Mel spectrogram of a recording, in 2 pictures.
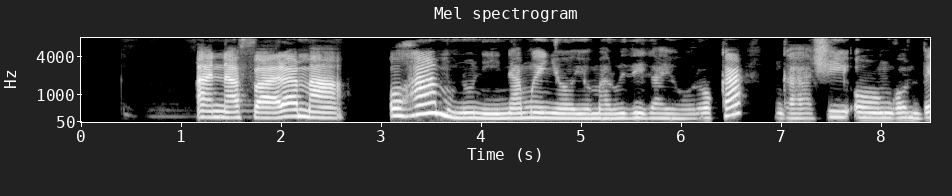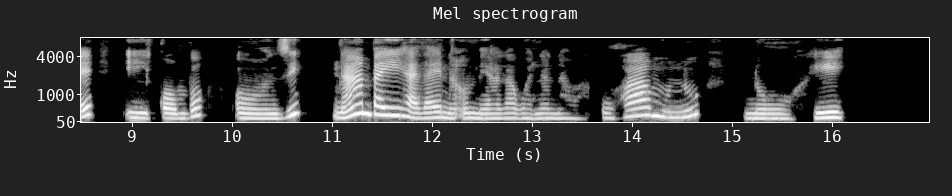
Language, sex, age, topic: Oshiwambo, female, 25-35, agriculture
